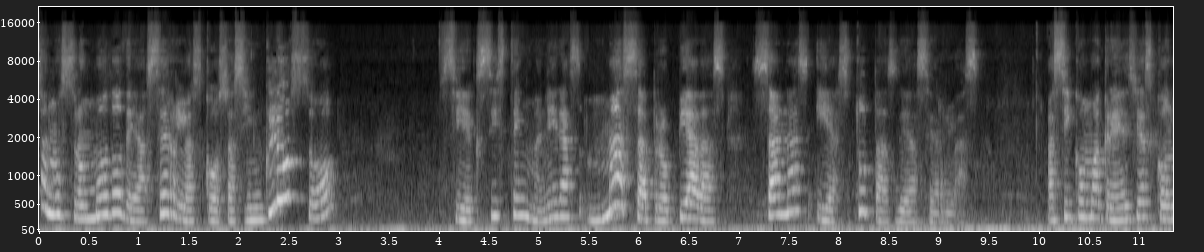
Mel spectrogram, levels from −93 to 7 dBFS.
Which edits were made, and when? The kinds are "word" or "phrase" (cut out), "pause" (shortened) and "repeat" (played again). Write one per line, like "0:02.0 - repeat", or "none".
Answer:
none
